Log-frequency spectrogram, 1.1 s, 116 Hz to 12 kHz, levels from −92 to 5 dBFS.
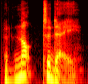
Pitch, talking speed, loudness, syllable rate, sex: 125 Hz, 215 wpm, -18 LUFS, 3.9 syllables/s, male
